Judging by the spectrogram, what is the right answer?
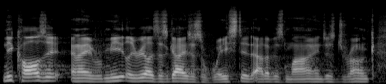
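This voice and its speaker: Guy preaching, tells stories w/ jokes to the crowd, bright voice, big echoey church hall. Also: medium pitch, level tone, quick pace. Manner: conversational, joking asides to the congregation. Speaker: pastor. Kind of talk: sermon with personal storytelling. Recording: long hall reverb.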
